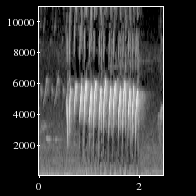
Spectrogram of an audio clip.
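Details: Mantenan bird, a tutor recording for training other birds, gives one crisp trill of about fourteen high, rising chirps delivered evenly over one and a half seconds, preceded by faint softer notes.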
